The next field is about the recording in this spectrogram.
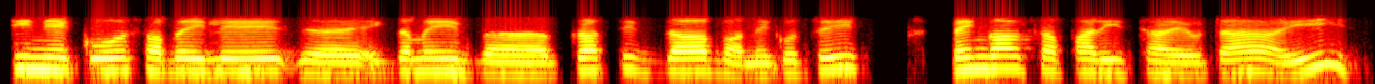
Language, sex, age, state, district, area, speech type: Nepali, female, 60+, West Bengal, Jalpaiguri, urban, conversation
